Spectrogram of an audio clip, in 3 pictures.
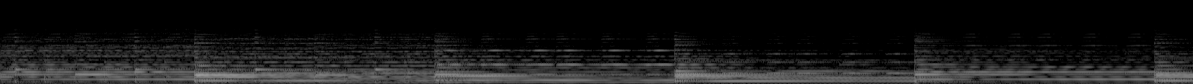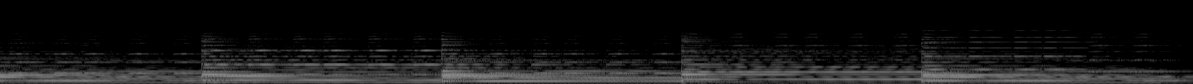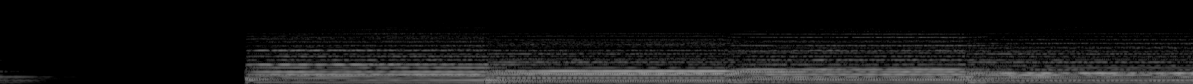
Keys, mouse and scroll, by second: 0.1-0.6 scroll down 4, 0.6 middle click, 1.4 click, 1.6 middle click, 2.0 scroll up 2, 2.4 s, 4.3 middle click, 5.1 scroll down 3, 6.0 click, 6.9 KP_0, 7.9 scroll up 1, 8.3 alt+a, 8.5 ctrl+s, 9.3 scroll up 1, 11.0 scroll up 1, 15.8-17.1 middle drag, 19.9-21.5 middle drag, 21.5 click, 21.6 scroll down 2, 21.9 middle click, 22.2-22.9 scroll up 2, 23.2 middle click, 23.8 scroll up 3, 24.1-25.4 shift+middle drag, 25.4 Tab, 25.9 click, 26.5 Left, 27.5 shift+s, 27.7 alt+a, 27.8 Tab, 28.9 shift+a, 29.3 r, 30.7 Tab, 31.3 Tab, 31.5 g, 32.8 g, 34.8 g.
